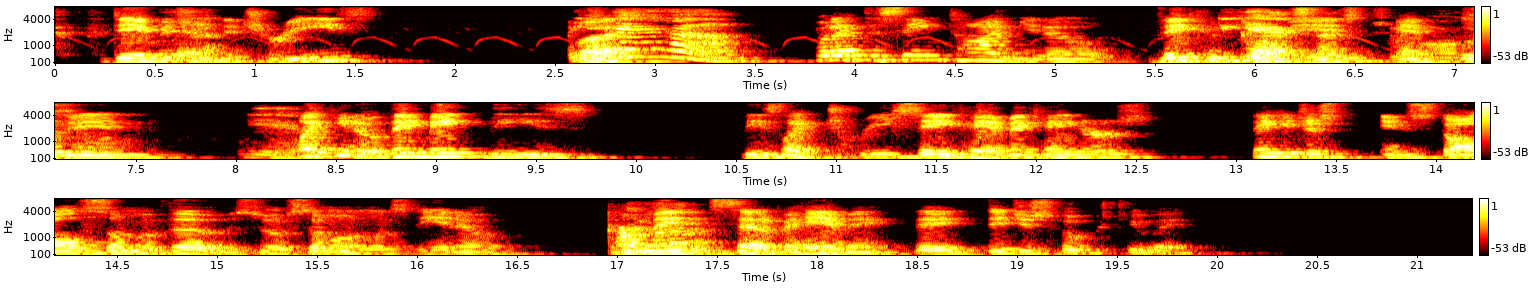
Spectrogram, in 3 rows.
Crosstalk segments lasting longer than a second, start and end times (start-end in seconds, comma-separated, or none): 5.8-7.4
